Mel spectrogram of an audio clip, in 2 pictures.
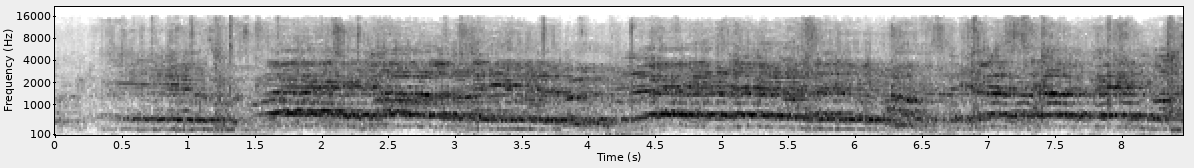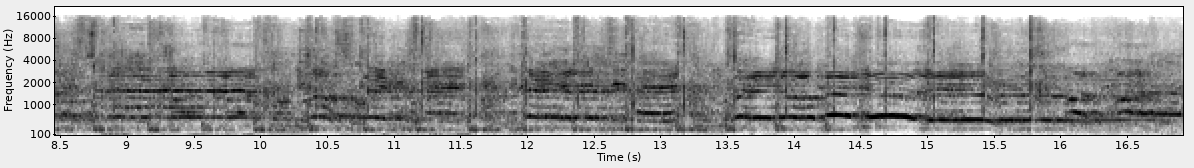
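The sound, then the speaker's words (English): A big football crowd chants ahead of a big match, about four hours before kick-off, in a loud, unbroken roar of massed voices, the sung melody rising and falling steadily across the whole stretch with no pauses. “Atmosphere building ahead of what's going to be a big, huge game.”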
